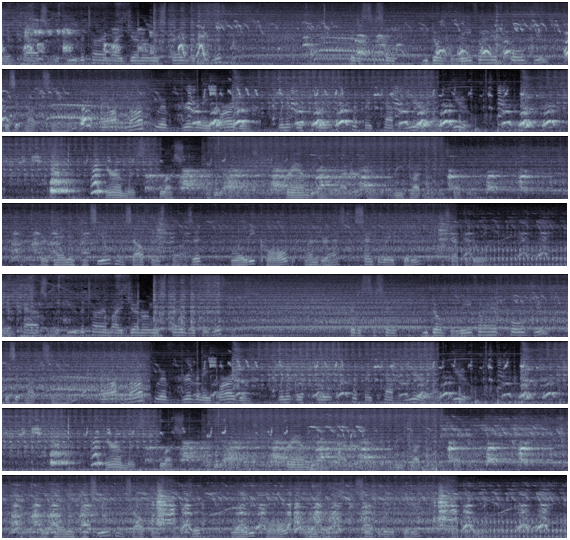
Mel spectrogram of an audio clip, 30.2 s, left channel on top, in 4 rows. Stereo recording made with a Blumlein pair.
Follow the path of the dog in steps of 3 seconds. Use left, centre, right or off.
left, left, left, left, left, centre, centre, right, right, right.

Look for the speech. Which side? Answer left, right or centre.
centre.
